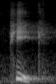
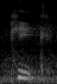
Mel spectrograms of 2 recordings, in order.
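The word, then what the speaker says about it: pique: your word is a homonym your word is peak it's a noun that means vexation or anger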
